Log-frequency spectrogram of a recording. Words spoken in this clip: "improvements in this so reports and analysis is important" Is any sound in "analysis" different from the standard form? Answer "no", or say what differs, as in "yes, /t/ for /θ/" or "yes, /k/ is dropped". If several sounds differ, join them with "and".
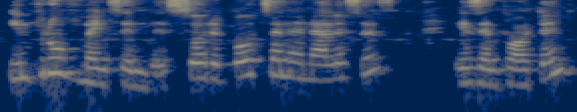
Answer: no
